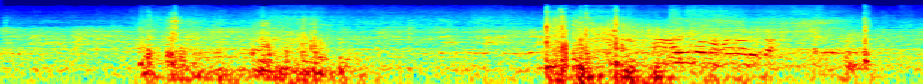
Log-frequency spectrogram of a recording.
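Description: A skateboard clacks sharply against a ramp.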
